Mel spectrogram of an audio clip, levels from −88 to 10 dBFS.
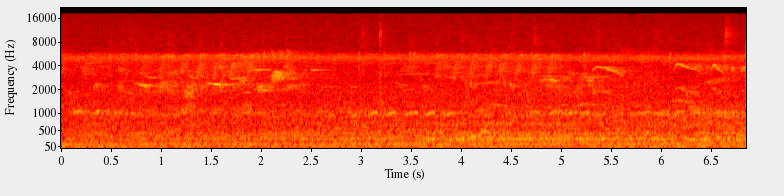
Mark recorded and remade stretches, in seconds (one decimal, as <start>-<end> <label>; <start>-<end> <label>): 0.0-6.9 recorded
